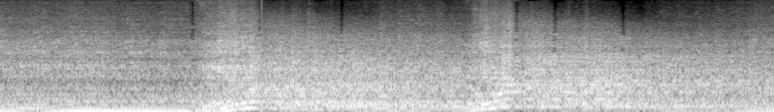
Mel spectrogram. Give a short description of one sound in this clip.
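A sports car engine revs sharply twice.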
